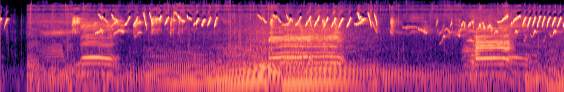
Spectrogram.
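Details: Cattle herd driven by a herder along a village road among green trees and wide rice fields: three long, deep, harmonic moos, each lasting one to two seconds, with steady high chirping birds overhead throughout.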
